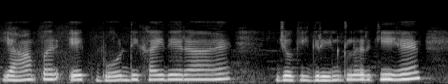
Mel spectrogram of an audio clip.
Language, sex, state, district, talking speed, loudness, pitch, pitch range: Hindi, female, Jharkhand, Ranchi, 175 wpm, -14 LUFS, 220 Hz, 200-230 Hz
